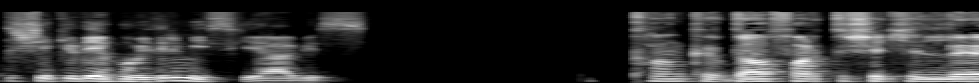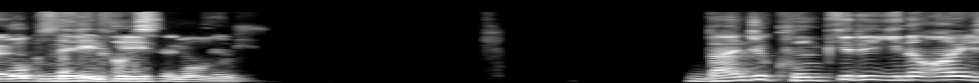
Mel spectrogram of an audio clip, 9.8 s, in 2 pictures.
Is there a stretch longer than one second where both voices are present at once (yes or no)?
yes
